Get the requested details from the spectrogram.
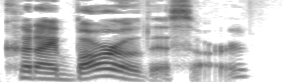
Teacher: Using that rising tone, could I borrow this art? It softens it, makes it sound less demanding · Saying it with a falling or flat tone might sound okay, but the rising tone definitely adds that layer of politeness, making it feel less like a demand.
